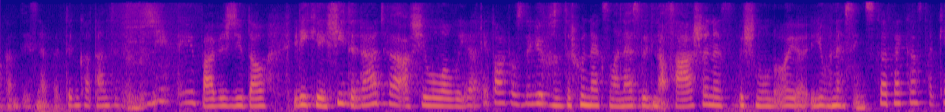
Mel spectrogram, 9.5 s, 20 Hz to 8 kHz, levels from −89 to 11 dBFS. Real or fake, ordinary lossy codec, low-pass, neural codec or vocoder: fake; MP3, 64 kbps; 7.2 kHz; codec, 16 kHz, 0.5 kbps, X-Codec, WavLM features, trained on Multilingual LibriSpeech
